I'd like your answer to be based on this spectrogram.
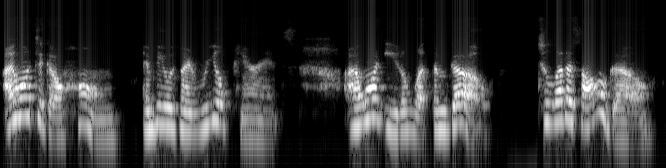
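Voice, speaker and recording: A woman's voice: medium pitch, big pitch swings, measured pace, husky, narrow, tinny audio, pitched above the performer's own voice. A woman voicing a brave, defiant young girl from a storybook, firm, blunt and stubborn.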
